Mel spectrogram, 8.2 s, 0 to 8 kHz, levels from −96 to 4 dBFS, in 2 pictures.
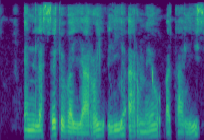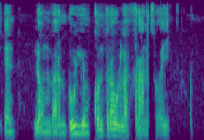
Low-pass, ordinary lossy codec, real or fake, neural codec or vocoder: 7.2 kHz; AAC, 48 kbps; real; none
